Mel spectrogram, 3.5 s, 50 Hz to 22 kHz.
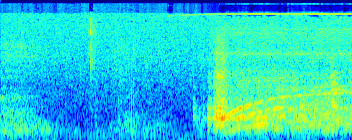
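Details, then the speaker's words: Giant Revive e-bike with Bafang front hub motor, about 40 V battery: after light clicks the motor spins up by itself, whine rising, when the two green direction wires are bridged, no throttle; controller gave wrong signal, motor fine. "when I push the throttle the wheel does not spin but you can hear the motor when you connect these two green ones to one another"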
